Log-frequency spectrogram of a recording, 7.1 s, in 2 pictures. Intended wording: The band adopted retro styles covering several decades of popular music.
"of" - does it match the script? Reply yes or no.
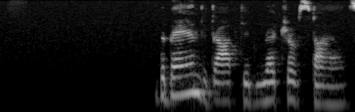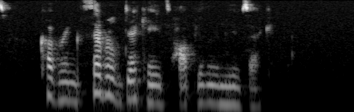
no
